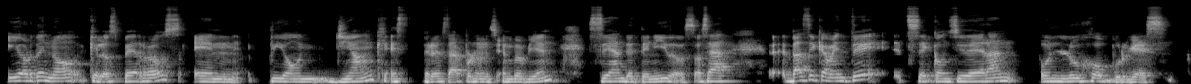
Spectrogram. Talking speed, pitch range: 105 wpm, 125-145 Hz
